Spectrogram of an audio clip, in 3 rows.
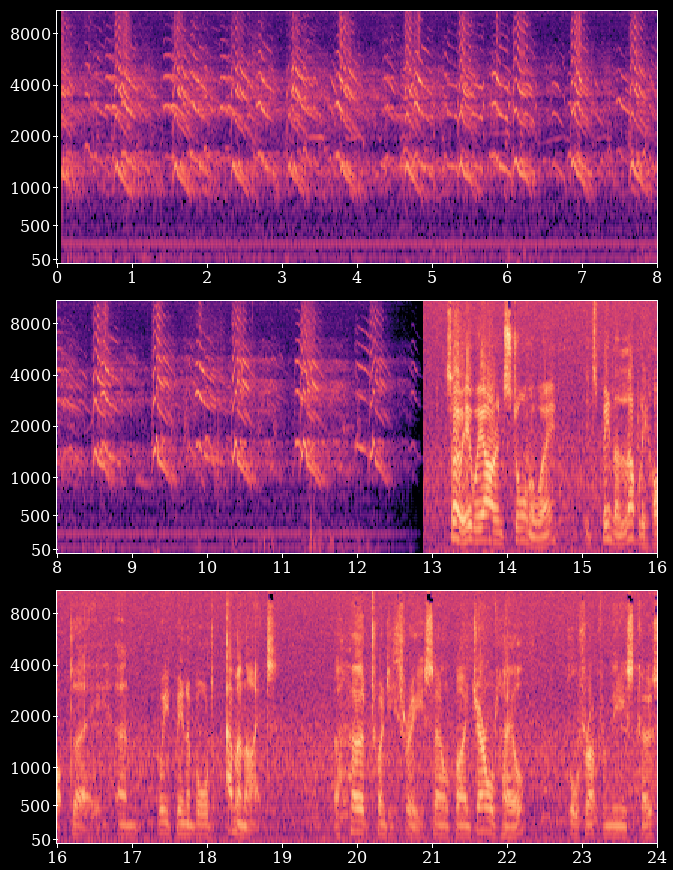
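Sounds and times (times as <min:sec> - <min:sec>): steady low hum: 0:00.1 - 0:24.0.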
